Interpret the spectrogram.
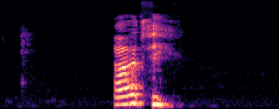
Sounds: Sneeze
